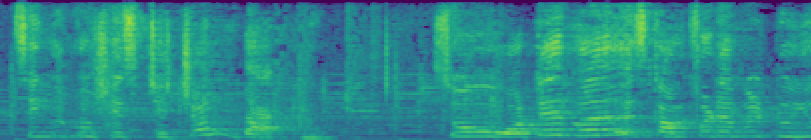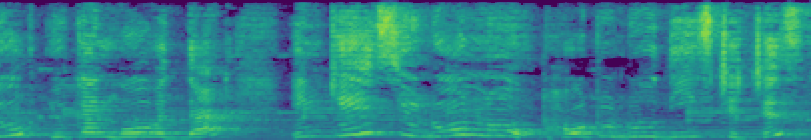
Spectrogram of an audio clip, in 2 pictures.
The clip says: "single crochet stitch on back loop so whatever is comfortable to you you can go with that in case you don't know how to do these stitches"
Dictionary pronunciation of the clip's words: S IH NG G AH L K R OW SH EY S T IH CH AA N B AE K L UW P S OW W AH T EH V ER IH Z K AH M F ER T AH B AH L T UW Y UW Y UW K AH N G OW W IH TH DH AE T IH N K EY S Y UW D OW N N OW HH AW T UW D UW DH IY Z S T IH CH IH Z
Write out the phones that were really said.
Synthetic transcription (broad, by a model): S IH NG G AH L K OW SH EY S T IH CH AA N B AE K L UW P S OW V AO T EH V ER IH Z K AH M F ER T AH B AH L T UW Y UW Y UW K AH N G OW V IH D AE T IH N K EY S Y UW D OW N N OW HH AW T UW D UW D IY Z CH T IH CH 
